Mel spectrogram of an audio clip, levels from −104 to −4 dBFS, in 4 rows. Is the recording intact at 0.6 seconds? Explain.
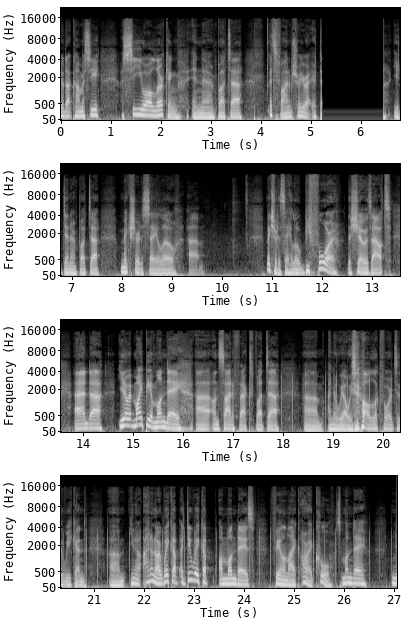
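Yes, at 0.6 seconds the speech plays through intact, with no dropout, click, distortion or other fault at that moment.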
